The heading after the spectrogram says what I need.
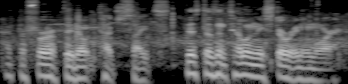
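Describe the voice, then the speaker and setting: Brief: lower-pitched male vlogger, casual and skeptical, outdoors, faint background noise. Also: a little fast. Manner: skeptical, musing aloud. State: tired from hiking. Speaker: vlog host. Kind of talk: casual walking commentary. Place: outdoor ancient ruins.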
